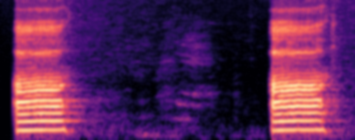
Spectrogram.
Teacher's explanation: The first tone is high and flat. The car goes straight. Your voice goes straight.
